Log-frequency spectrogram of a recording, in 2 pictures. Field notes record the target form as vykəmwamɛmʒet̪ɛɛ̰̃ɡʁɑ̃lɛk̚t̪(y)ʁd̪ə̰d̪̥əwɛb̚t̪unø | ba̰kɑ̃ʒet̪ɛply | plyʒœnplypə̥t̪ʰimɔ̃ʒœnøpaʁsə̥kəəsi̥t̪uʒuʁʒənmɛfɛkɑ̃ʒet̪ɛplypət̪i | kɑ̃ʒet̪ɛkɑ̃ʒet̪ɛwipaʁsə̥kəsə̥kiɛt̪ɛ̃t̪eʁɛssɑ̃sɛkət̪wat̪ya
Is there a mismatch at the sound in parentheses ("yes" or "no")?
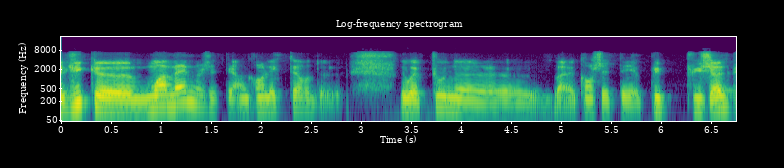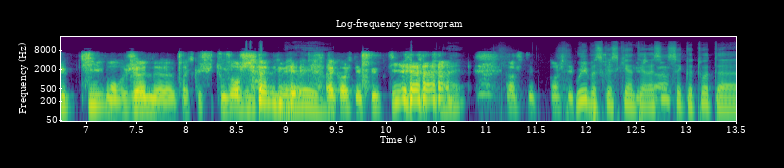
yes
